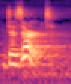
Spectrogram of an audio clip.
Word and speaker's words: dessert: Desert. This means a hot, dry place. But if I put the primary stress on the second syllable, it is dessert, which means a sweet dish served after dinner.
